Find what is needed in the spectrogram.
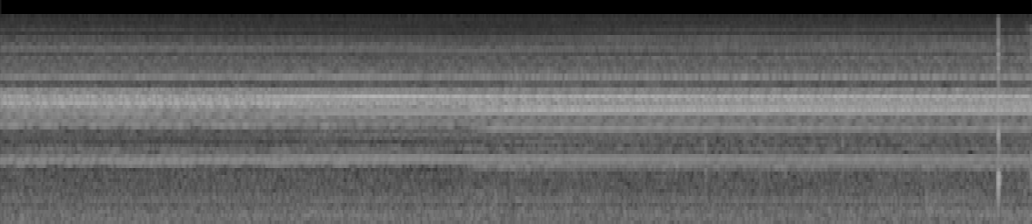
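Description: Pipe organ holding a high, steady cluster of notes that sounds like a whistling drone. About halfway through, one of the lower notes drops out and the upper notes get louder.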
